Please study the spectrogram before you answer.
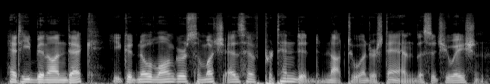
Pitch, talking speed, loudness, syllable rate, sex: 105 Hz, 235 wpm, -18 LUFS, 5.6 syllables/s, male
